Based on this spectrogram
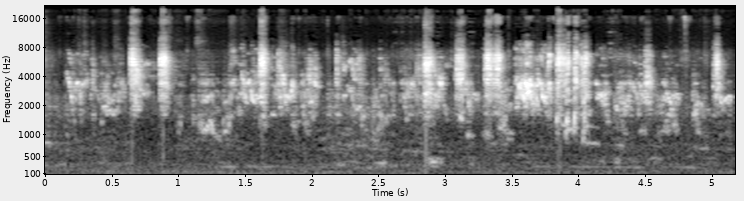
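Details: Close, loud budgie chatter: rapid scratchy chirps and warbled notes pouring out almost without pause.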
